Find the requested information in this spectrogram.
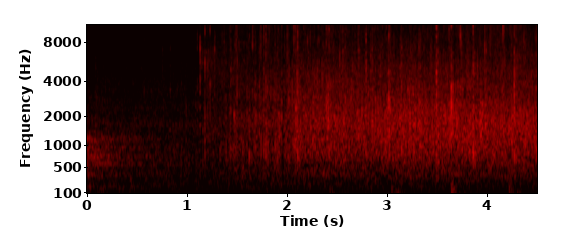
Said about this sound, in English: Yes. Clap if you want.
